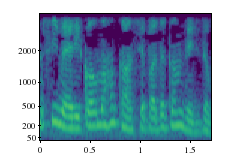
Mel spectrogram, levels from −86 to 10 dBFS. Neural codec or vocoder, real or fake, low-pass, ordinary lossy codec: none; real; 3.6 kHz; none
